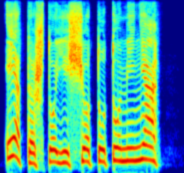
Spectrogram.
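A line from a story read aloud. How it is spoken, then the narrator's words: Yelling. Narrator (Russian): Она завопила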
